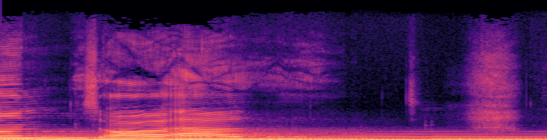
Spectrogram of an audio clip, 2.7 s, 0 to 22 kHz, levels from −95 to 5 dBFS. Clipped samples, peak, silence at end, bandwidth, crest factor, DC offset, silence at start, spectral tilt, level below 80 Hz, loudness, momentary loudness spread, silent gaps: under 0.1%; 0 dBFS; 0 s; 16 kHz; 12 dB; under 0.1%; 0 s; -7 dB/octave; -18 dBFS; -13 LUFS; 5 LU; none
